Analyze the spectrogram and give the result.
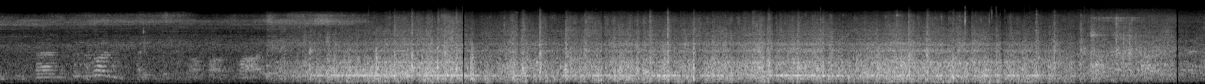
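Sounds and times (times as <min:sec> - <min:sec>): train rushing noise: 0:00.0 - 0:12.0
wheels clattering over rail joints: 0:02.7 - 0:11.8.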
